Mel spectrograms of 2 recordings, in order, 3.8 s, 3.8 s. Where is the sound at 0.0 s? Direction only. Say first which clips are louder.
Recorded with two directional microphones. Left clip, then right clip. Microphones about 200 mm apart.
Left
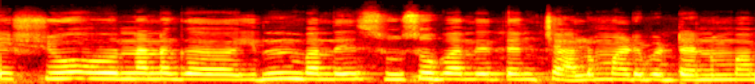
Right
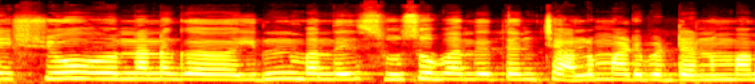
Right 6 dB; 25° right (ahead or behind).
